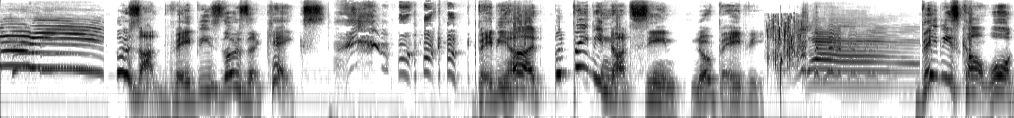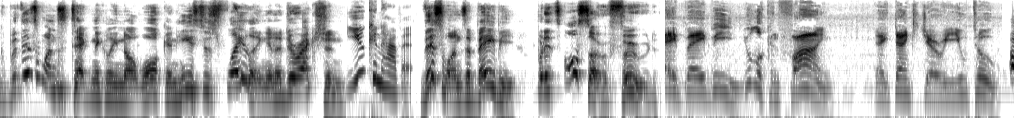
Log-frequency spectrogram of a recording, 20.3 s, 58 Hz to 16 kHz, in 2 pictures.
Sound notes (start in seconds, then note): 3.2 baby cry; 7.6 squelch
